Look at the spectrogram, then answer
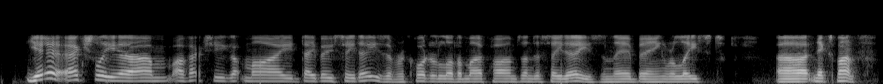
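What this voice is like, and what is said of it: Australian accent. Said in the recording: “the Aussie accent”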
